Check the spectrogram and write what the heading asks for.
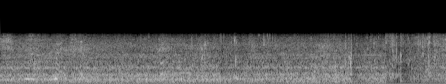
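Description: Steady rushing of swimming-pool water with a low steady hum running underneath.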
